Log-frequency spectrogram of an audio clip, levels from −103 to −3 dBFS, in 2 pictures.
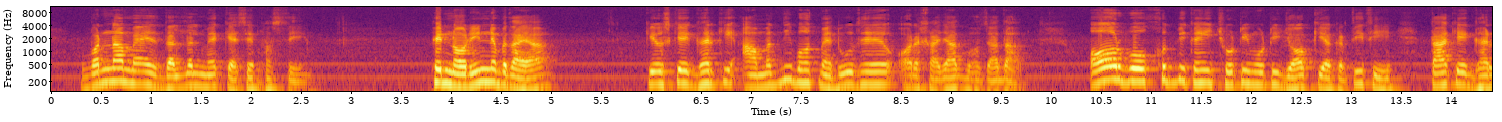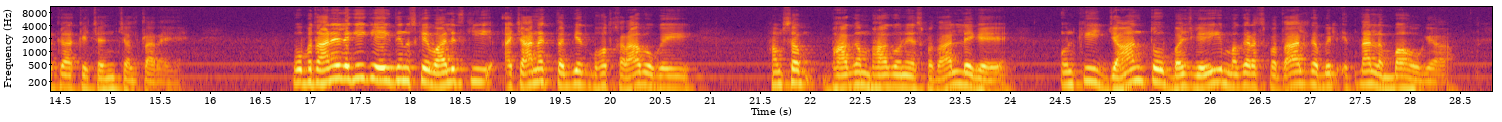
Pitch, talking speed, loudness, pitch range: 145 Hz, 165 wpm, -14 LUFS, 115-175 Hz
